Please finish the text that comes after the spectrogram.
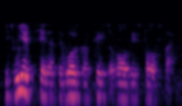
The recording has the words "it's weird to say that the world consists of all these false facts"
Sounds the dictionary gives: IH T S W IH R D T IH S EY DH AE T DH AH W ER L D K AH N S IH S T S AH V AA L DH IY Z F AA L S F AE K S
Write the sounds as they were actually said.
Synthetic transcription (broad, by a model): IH T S W IH R D T IH S EY DH AE T DH AH W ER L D K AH N S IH S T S AH V AA L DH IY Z F AA L S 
